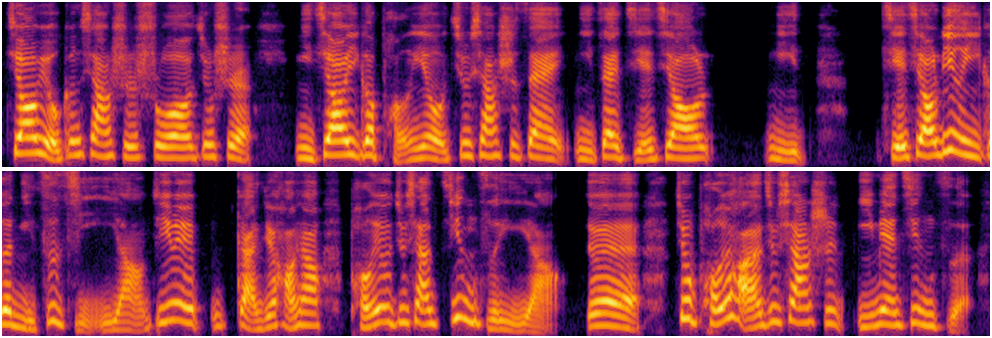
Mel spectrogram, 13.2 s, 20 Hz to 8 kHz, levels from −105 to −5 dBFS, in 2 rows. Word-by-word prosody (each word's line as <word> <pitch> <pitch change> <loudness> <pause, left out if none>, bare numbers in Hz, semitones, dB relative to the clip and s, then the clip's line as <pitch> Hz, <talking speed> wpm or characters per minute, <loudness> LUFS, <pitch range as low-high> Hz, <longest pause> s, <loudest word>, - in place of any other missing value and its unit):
交 280 -1 +7
友 - - +4
更 245 +1 -2
像 235 -4 -1
是 200 -4 -3
说， 195 -2 +2
就 215 +3 -3
是 210 -1 -1 0.2
你 190 -2 -4
交 245 +5 +7
一 250 - 0
个 245 +1 +4
朋 180 - -7
友， 190 -5 +1
就 235 +8 -5
像 225 -1 -1
是 230 -2 -8
在 195 -2 -1
你 170 -2 -7
在 210 +2 +2
结 170 -3 -5
交 190 -1 +3 0.4
你 160 -5 -7 0.5
结 195 -1 +3
交 230 +3 +6
另 290 +3 +2
一 235 - 0
个 245 +4 +4
你 180 -9 -5
自 285 - -2
己 - - -5
一 135 - -10
样， 145 -1 -4
因 285 +4 -3
为 290 -4 +2
嗯 205 - -13
感 145 - -1
觉 205 - -1
好 - - -1
像 220 -2 0 0.2
朋 180 - 0
友 275 - +2
就 270 +1 -4
像 255 -3 0
镜 320 +1 -2
子 160 - -5
一 130 -4 -7
样。 - - -5
对， 220 +10 +3 0.2
就 345 -1 +2
朋 260 -1 +1
友 - - +3
好 - - +5
像 - - +2
就 280 +4 -4
像 270 0 +1
是 255 -3 -7
一 195 +2 -7
面 240 -1 +1
镜 230 -1 -4
子， 190 - -8
220 Hz, 280 characters per minute, -21 LUFS, 190-255 Hz, 0.5 s, 交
